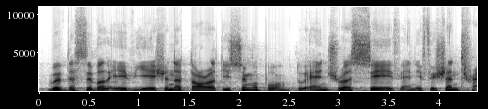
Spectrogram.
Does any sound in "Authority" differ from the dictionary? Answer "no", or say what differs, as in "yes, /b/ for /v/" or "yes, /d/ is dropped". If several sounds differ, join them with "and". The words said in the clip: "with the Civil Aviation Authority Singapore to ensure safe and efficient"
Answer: yes, /t/ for /θ/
